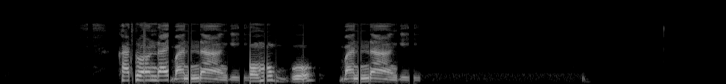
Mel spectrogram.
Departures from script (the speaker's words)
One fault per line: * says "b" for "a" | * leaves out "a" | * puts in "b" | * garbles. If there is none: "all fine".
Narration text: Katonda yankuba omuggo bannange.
* says "bannange" for "yankuba"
